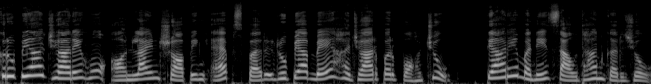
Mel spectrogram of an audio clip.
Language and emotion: Gujarati, neutral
